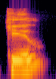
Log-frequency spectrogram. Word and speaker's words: Kel: que é Kel, se pronuncia com E, Melech Neeman.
